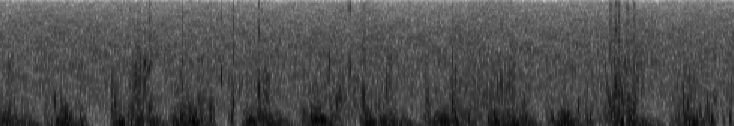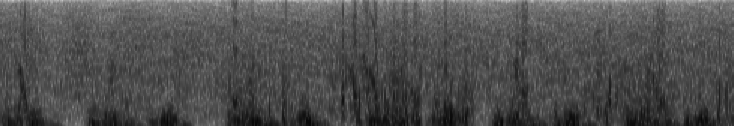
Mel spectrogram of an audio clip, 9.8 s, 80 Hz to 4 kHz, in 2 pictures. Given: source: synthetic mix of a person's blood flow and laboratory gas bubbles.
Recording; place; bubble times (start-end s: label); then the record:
Doppler ultrasound of blood flow; precordium
0.00-0.19 s: bubbles
0.33-0.59 s: bubbles
0.72-0.81 s: bubbles
0.84-1.05 s: bubbles
1.14-1.81 s: bubbles
2.01-2.65 s: bubbles
2.82-3.56 s: bubbles
3.65-4.32 s: bubbles
4.49-4.92 s: bubbles
4.96-5.15 s: bubbles
5.62-5.75 s: bubbles
6.02-6.11 s: bubbles
6.40-6.79 s: bubbles
6.87-6.92 s: bubbles
7.15-7.70 s: bubbles
7.75-8.08 s: bubbles
8.28-8.45 s: bubbles
8.82-9.42 s: bubbles
9.62-9.79 s: bubbles
From the record:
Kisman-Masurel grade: 342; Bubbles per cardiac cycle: rolling drumbeat, 9 or more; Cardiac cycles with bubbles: 100%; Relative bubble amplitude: moderate (0.250 to 0.450); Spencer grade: 3 (all of the cardiac periods contain showers or single bubble signals, but not dominating or overriding the cardiac motion signals); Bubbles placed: anywhere in the cardiac cycle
